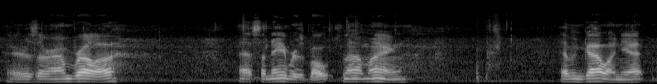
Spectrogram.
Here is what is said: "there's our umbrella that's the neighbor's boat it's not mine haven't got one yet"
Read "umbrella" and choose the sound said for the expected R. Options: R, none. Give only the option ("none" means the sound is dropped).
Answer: R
